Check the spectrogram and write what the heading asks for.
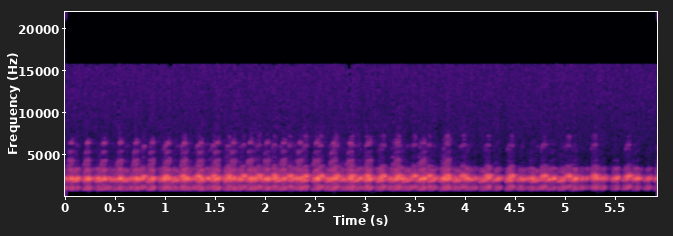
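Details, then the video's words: Forest pond at night in mid-April, north-east Italy, full of singing tree frogs; continuous chattering, rattle-like croaks from many animals merge into an even, shrill chorus without other noises. "relaxing forest pond by night with singing tree frogs"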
